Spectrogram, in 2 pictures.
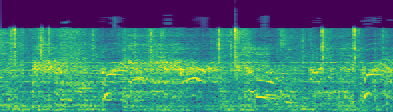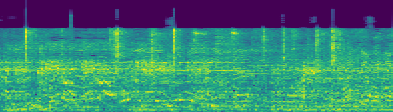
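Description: Arcade game music plays loudly.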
